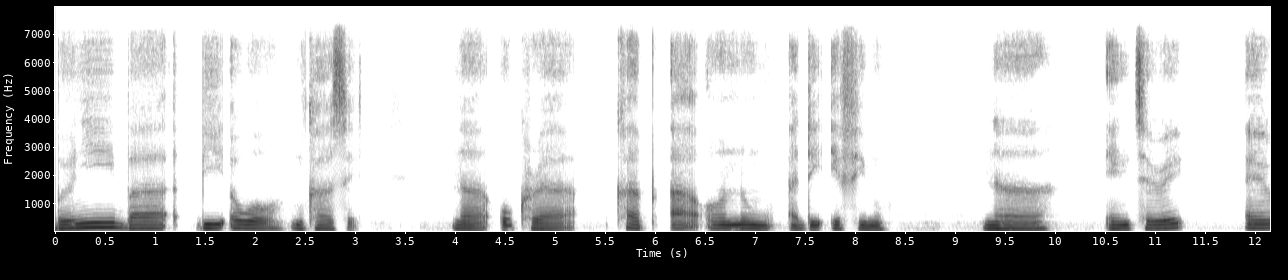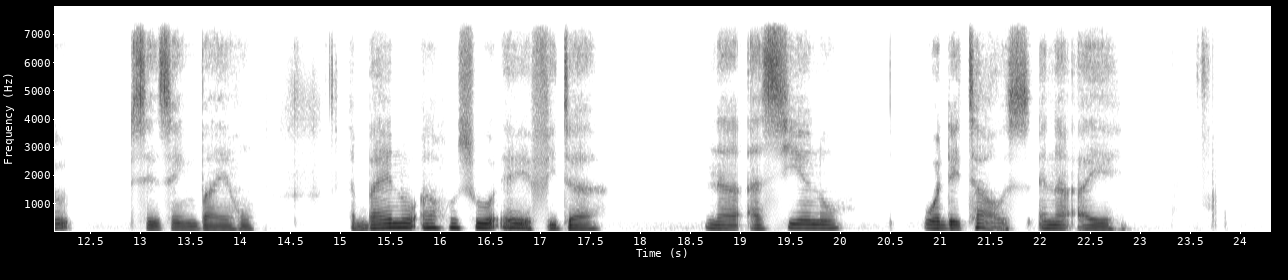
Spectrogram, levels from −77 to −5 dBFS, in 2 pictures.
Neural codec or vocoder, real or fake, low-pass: codec, 24 kHz, 0.5 kbps, DualCodec; fake; 7.2 kHz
